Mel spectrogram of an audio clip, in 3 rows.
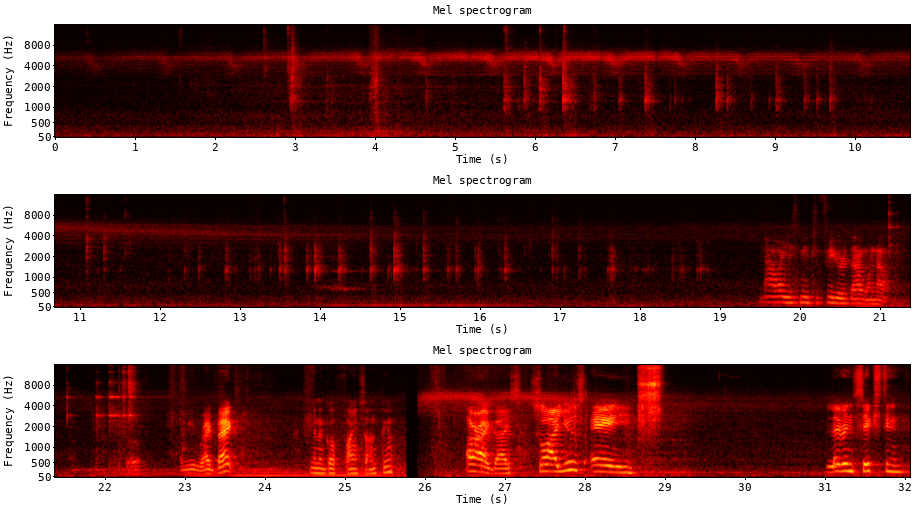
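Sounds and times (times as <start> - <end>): hand tools clicking and tapping: 5.6 - 9.9, 11.1 - 19.0.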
